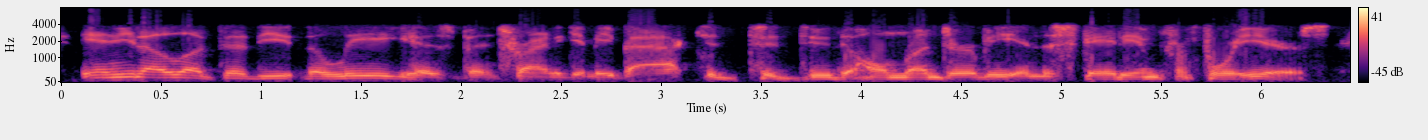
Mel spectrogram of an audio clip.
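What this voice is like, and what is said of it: Hoarse, raspy, strained voice. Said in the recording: “I sound like a frog with a bad smoking habit. ... my voice my voice is shredded ... I actually had a vocal cord problem”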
